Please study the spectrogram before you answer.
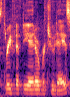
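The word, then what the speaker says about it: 358/2 Days: supposed to be but the way you actually pronounce it is over two days I'm like it's not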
